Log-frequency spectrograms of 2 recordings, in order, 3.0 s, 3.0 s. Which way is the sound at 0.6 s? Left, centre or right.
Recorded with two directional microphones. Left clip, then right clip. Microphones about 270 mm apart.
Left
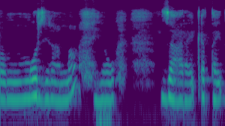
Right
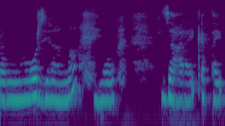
Left.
